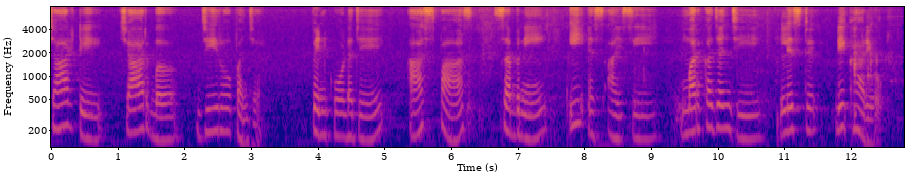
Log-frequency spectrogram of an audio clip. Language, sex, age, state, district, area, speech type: Sindhi, female, 45-60, Maharashtra, Thane, urban, read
